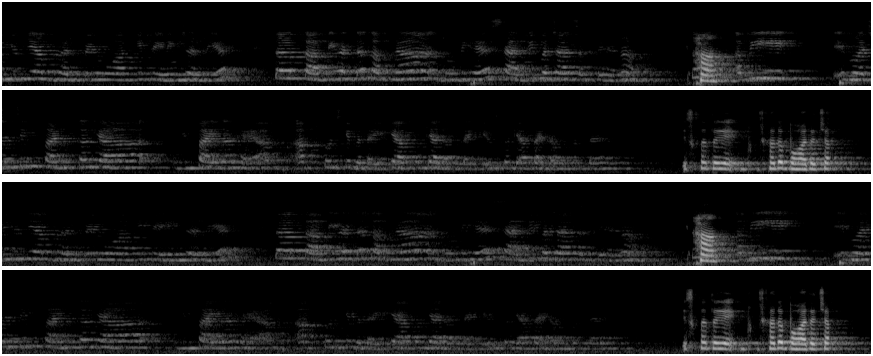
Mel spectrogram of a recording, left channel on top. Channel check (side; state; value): right; noise; rumble, 27 dB below the sound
